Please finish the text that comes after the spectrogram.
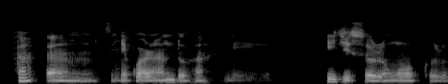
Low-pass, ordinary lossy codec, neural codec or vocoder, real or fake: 7.2 kHz; none; vocoder, 22.05 kHz, 80 mel bands, WaveNeXt; fake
